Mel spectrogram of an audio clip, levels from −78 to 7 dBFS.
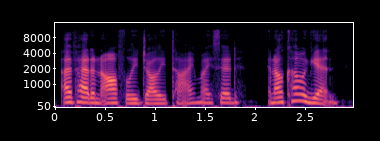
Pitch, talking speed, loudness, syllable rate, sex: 205 Hz, 240 wpm, -21 LUFS, 6.6 syllables/s, female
